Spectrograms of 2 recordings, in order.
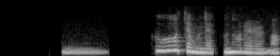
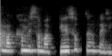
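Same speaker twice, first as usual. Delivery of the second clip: ordinary talk, nothing marked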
